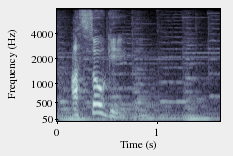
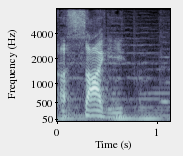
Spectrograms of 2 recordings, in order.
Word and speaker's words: Asogi: didn't I just say I spoke Japanese asogi not I never said aagi oh actually not you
